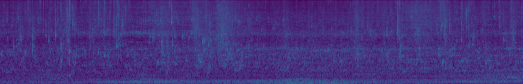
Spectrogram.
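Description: Water trickling and dripping in a small heated hot tub, with small splashes and a low, steady rumble underneath.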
